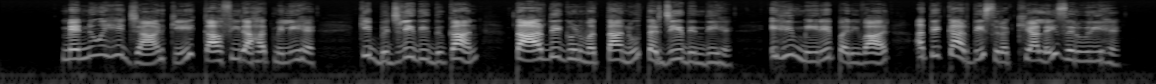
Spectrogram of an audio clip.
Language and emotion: Punjabi, happy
